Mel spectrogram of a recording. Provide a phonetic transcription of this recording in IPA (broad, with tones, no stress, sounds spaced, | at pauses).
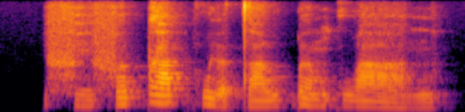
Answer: f e̤˨˩ f ə˦˥ p̚ ɣ a˦˥ t̚ h w ɨ̰˧˨ ə̯ t̪ a˨˦ w ɓ ə˧ m k w a˧˩˨ n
